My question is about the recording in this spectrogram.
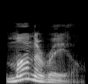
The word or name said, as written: monorail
